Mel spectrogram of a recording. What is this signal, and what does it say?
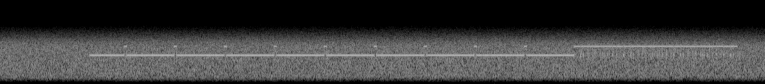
Weather fax (radiofax), 120 lines a minute, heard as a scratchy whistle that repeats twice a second, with heavy radio static.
